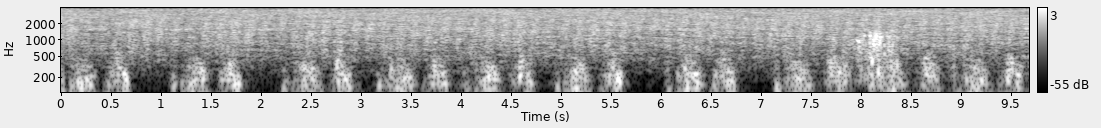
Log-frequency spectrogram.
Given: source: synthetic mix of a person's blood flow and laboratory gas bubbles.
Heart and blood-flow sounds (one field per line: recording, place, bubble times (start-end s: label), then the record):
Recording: Doppler ultrasound of blood flow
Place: precordium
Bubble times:
7.83-8.43 s: bubbles
From the record:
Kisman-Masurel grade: 113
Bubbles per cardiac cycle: 1 to 2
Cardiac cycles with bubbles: 1 to 10%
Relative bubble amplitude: loud (0.450 to 0.775)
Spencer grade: 1 (occasional bubble signal discernible with the cardiac motion signal, with majority of cardiac periods free of bubbles)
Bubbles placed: anywhere in the cardiac cycle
